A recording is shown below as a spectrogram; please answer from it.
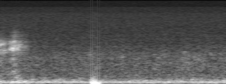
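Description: Near silence: a faint steady low hum, with one brief low thump about a second in.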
